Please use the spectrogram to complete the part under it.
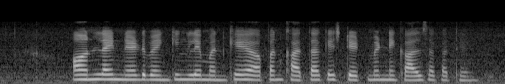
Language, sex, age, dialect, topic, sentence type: Chhattisgarhi, female, 18-24, Eastern, banking, statement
